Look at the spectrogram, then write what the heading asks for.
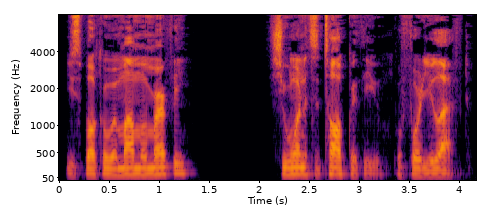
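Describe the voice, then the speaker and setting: Casting: male actor as weary, earnest male militia leader for a video game; lowish voice, close dry sound, sincere and plain-spoken. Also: moderate pace, no echo, natural voice. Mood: weary, somber. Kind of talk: video game dialogue acting.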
